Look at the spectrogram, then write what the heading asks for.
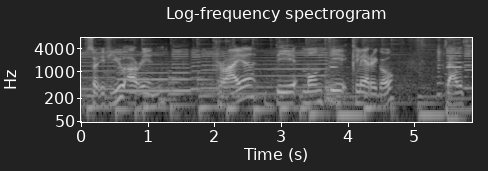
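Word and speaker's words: Praia do Monte Clérigo: So if you are in Praia da Monte Clérigo, is that what you said?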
